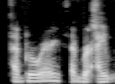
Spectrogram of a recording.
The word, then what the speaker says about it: February: I always want to say February, and then my brain goes, there's an R. Like, yeah, I said it's at the end. Airy. No, the other R.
